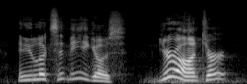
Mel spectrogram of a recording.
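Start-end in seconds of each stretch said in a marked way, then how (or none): 1.6-2.3 put-on, very loud, booming declaiming voice. Retelling what a travel companion said in a crowd: imitating someone saying it loud. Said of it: "Real loud".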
